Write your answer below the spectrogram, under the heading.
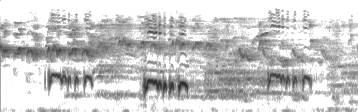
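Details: Local zebra dove singing loudly: three rolling, trilled cooing phrases, each about half a second long, separated by short pauses, with faint high chirping from other birds in the background.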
